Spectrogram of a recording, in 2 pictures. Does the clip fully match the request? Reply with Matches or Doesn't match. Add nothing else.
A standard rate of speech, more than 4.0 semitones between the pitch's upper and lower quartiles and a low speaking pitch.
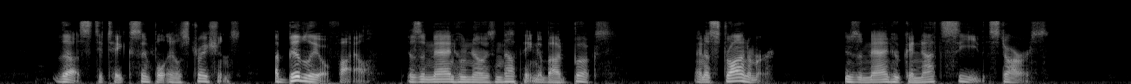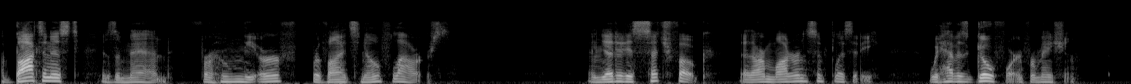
Doesn't match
